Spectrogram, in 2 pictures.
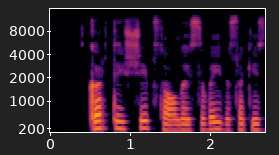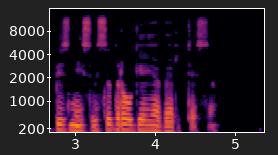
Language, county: Lithuanian, Kaunas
